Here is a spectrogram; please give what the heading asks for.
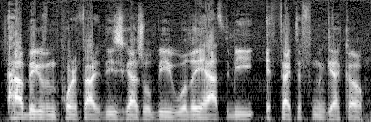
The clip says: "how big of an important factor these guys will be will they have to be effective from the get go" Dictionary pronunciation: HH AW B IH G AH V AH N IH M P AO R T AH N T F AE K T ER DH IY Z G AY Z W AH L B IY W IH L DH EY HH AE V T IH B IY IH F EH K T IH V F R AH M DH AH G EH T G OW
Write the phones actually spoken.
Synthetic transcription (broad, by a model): HH AW B IH G AH V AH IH M P AO R T N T F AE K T DH IY Z G AY Z W AH L B IY W IH L DH EY HH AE F T IH B IY IH F EH K T IH V F R AH M DH AH G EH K OW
